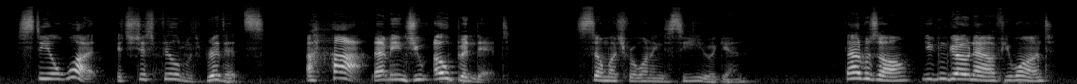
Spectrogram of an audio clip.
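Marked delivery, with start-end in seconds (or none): 3.1-10.5 unbothered, needling coolness, teasing. A fortune teller speaks to a visitor who has just opened her bag, ending things and telling him he may go. Cool and teasing. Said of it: "The gazelle shifted her eyes and squinted, / Her blue eyes spoke like an insinuating whisper. / She remained perfectly cool, / She remained perfectly cool, observing him with a nonchalant expression".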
